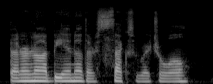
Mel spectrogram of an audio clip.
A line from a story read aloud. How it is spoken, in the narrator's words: Dex mutters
